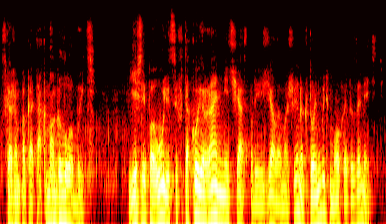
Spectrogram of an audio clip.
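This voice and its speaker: A man playing a middle-aged, methodical police commissioner who thinks aloud and questions deliberately in a Soviet radio drama. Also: on the low side, warm tone, breathy edge. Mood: pondering. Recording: old Soviet radio recording, faint music.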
